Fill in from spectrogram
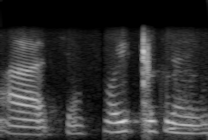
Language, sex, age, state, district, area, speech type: Hindi, female, 45-60, Bihar, Vaishali, rural, conversation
